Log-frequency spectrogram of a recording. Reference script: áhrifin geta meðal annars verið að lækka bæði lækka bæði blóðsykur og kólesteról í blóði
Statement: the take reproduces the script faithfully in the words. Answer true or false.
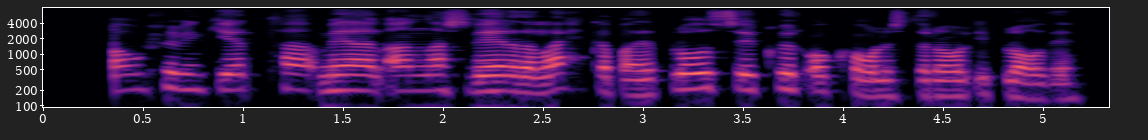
false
